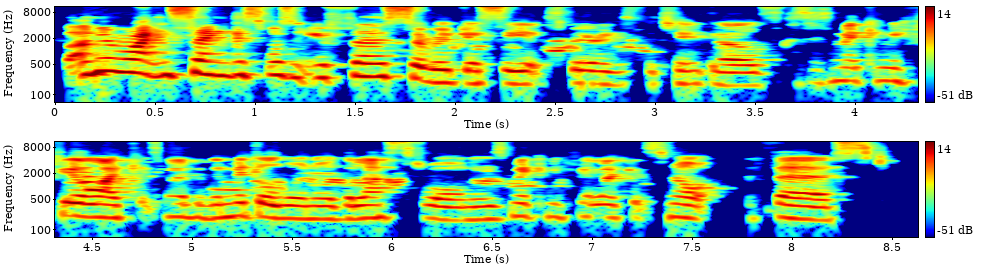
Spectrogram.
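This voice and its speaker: A woman's voice: mid-range voice, quick pace, hardly any pauses, slight background noise, poor audio. Earnest, emotional woman medium. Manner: chatty, earnest and emotional, with many restarts. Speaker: psychic medium. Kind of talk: relaying spirit messages in a reading.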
